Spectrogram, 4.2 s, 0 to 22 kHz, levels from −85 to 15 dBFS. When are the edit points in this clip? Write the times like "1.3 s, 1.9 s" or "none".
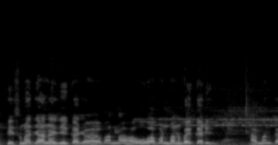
none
